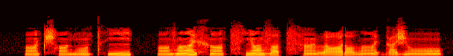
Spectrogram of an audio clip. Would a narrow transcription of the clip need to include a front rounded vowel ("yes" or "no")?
no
